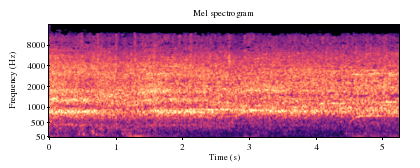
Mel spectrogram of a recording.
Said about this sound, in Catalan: la periodista Paloma del Río s'ha jubilat després de 37 anys de carrera i ho ha fet amb una immensa ovació del pavelló on estava fent la seva última narració.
